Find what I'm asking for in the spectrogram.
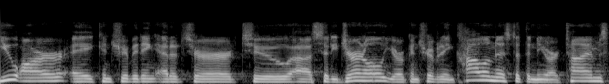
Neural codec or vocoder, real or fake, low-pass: vocoder, 44.1 kHz, 128 mel bands, Pupu-Vocoder; fake; 7.2 kHz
